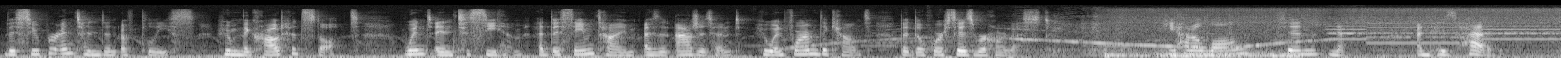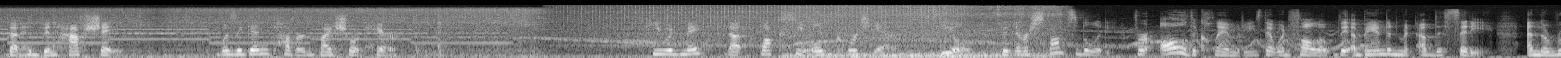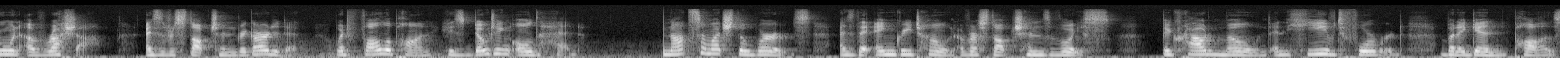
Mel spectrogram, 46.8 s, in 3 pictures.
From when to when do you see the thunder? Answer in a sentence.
The thunder can be heard from 11.0 to 13.1 s, from 23.4 to 26.4 s and from 33.5 to 38.0 s.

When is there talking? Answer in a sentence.
You can hear the talking from 0.0 to 10.5 s, from 11.7 to 17.1 s, from 17.8 to 19.6 s, from 22.1 to 37.0 s and from 37.9 to 46.7 s.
